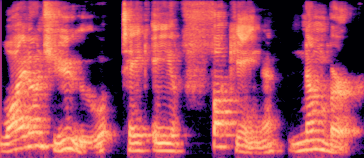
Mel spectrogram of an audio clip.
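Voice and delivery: irritated, testy tone with "you" drawn out. Retelling a remark made to the judge while looking him in the eyes: retelling an irritated remark. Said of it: "I was extremely pissy that day".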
